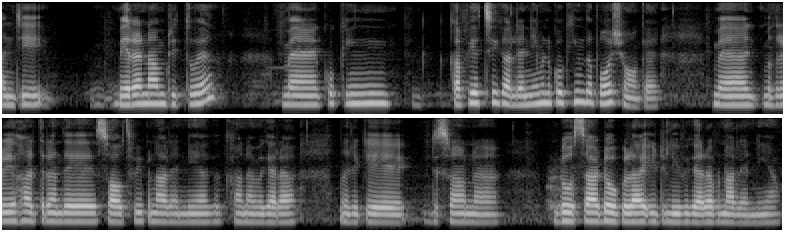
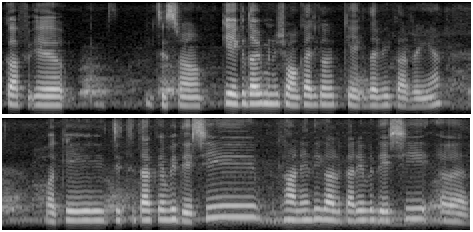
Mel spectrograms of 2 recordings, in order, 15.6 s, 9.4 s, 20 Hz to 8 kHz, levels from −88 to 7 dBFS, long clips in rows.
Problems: constant background noise, continuous background conversations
